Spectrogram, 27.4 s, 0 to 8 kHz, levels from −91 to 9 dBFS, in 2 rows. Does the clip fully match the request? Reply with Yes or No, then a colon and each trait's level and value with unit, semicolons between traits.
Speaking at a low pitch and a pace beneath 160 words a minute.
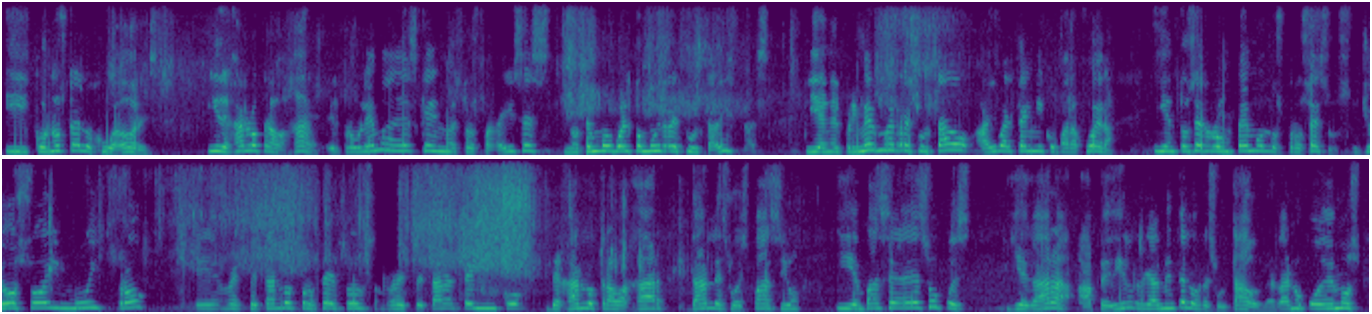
No: high, 235 Hz; average, 150 wpm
